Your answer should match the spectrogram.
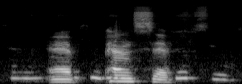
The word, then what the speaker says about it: pensive: Pensive. Perfect, Rezan. So you remember that if there's an E at the end, it's probably silent. Yeah. And that's common in English.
